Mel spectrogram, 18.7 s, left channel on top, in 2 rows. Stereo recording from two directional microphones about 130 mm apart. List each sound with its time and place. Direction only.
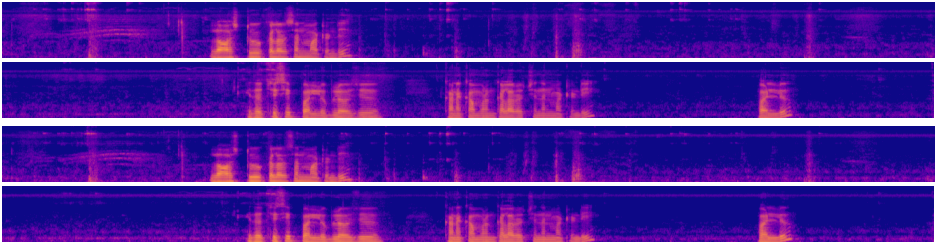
1.7 s a sound: 20° right (ahead or behind)
2.6 s speech: 25° right (ahead or behind)
11.6 s speech: 30° right (ahead or behind); by 13.1 s 50° right (ahead or behind)
13.7 s speech: 40° right (ahead or behind)
16.8 s speech: 30° right (ahead or behind)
